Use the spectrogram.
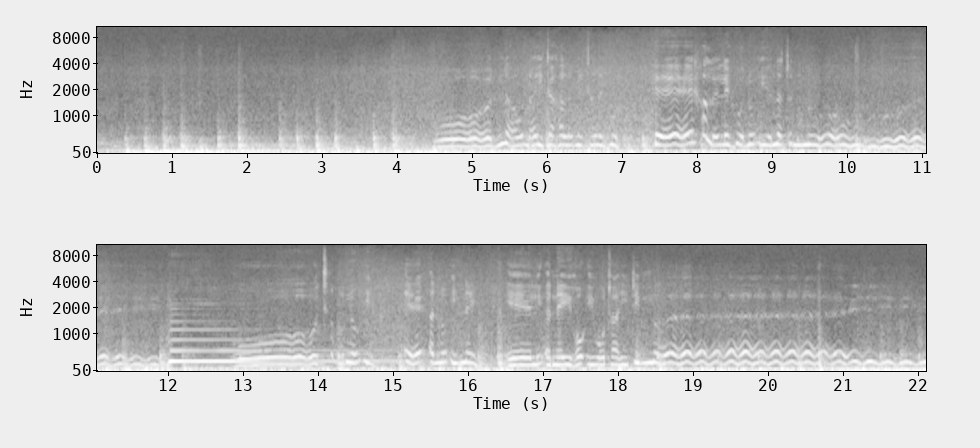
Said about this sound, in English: The ocean waves caress the beach here at Waikiki, while our warm Hawaiian welcome rides the radio waves to wherever you may be.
